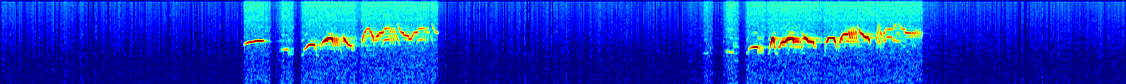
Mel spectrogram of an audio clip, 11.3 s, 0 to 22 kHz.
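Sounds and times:
bird song warble: 2.5s - 4.4s, 7.2s - 9.2s.

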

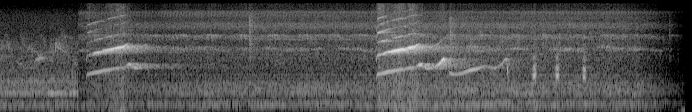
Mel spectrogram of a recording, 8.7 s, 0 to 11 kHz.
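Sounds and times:
bird whistle sliding upward: 4.7s - 6.5s.

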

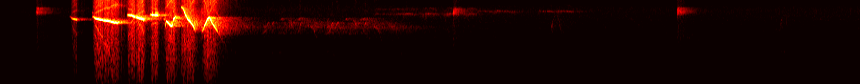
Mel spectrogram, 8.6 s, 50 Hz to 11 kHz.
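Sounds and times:
Swainson's Warbler singing: 0.7s - 5.8s.

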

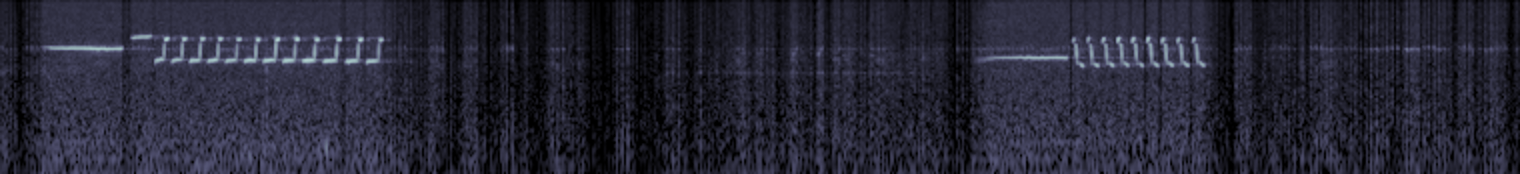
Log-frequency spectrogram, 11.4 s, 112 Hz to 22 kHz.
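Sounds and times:
bird singing: 0.4s - 2.9s, 7.4s - 9.0s.

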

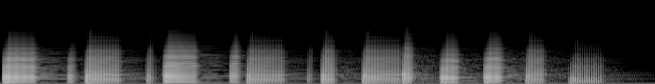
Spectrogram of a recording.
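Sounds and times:
tuba: 0.0s - 6.5s.

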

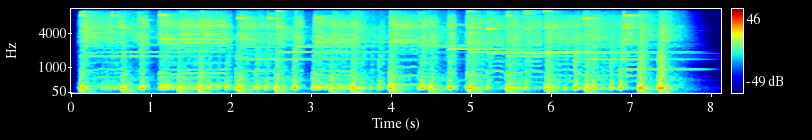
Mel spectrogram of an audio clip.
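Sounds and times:
kazoo marching band with comedy accents: 0.0s - 7.9s.

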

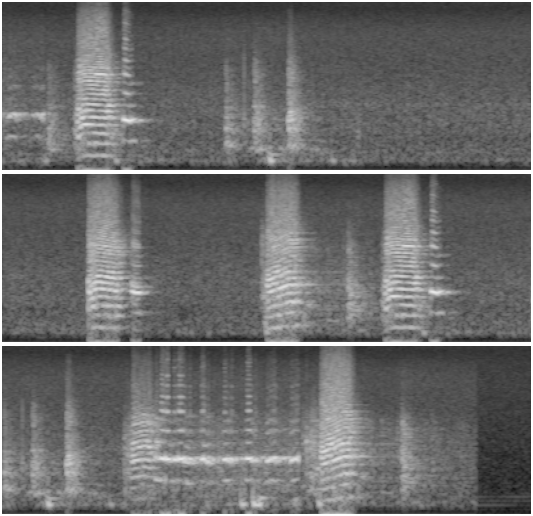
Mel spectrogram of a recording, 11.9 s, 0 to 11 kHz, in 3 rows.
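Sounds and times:
peacock: 0.0s - 1.2s, 5.9s - 7.4s, 8.0s - 11.0s.

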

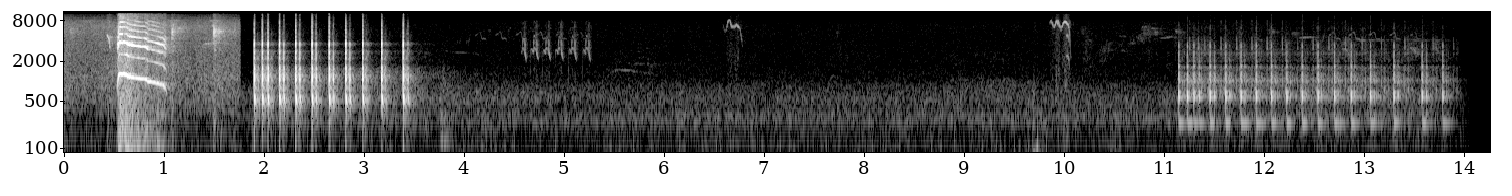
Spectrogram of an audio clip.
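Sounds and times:
yellow-bellied sapsucker drumming: 0.4s - 3.6s, 11.1s - 14.1s.

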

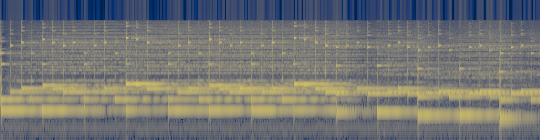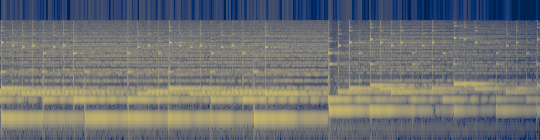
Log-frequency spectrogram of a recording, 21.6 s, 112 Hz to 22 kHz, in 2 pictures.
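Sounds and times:
tinkle: 0.0s - 21.6s.

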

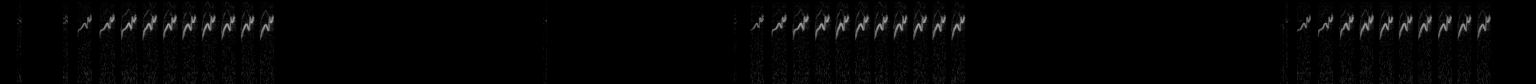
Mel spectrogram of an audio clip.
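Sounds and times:
bird calling in high thin repeated notes: 0.8s - 2.8s, 7.5s - 9.7s, 13.0s - 14.9s.

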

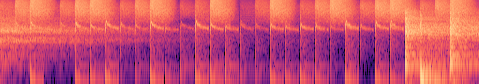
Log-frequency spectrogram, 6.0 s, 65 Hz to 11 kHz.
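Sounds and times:
ambient drum loop at 160 BPM: 0.0s - 5.9s.

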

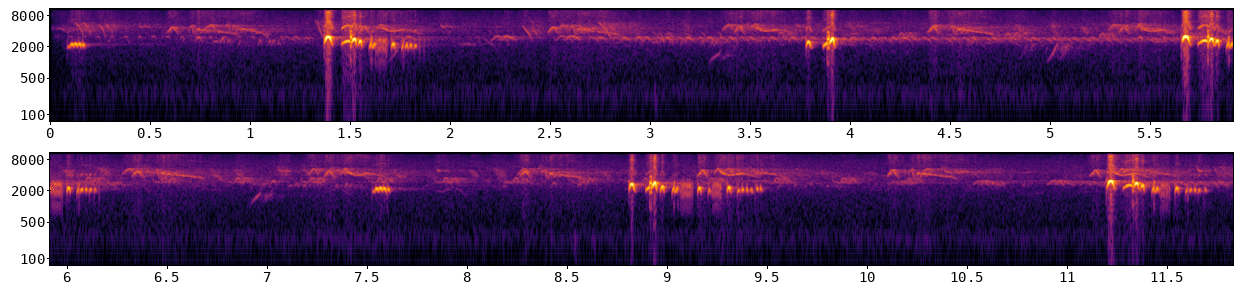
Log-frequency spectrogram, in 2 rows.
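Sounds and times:
Ash-throated Flycatcher calls: 0.0s - 11.8s
soft chirps from other birds: 0.0s - 11.8s.

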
